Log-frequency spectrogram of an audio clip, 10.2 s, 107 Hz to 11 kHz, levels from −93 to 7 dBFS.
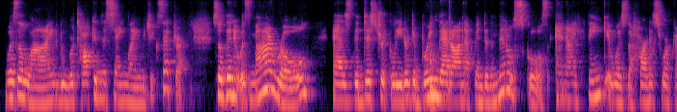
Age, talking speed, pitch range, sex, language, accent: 50-69, 210 wpm, 165-200 Hz, female, English, American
